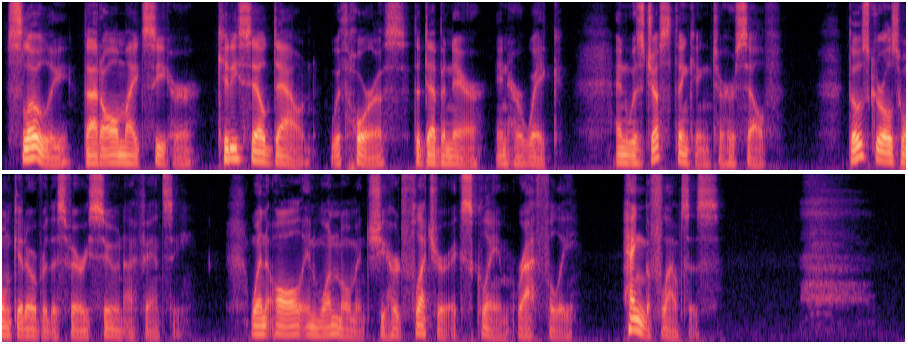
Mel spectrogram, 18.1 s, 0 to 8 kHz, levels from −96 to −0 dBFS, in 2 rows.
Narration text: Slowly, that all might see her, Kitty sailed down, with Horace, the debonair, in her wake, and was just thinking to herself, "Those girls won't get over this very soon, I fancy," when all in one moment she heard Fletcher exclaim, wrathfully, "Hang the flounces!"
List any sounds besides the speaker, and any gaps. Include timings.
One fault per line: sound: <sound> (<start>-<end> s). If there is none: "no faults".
sound: sigh (17.0-17.8 s)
